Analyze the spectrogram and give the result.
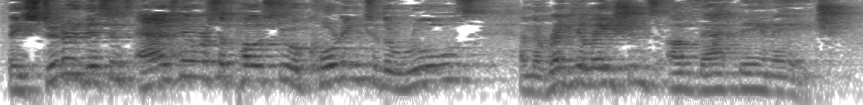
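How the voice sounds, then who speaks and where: Lively, emphatic male preacher. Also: high-pitched, fairly quick, a little hiss or hum. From United States. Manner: emphatic, repeats phrases for stress. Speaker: pastor. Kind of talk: sermon. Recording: echoey hall with faint ambience.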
